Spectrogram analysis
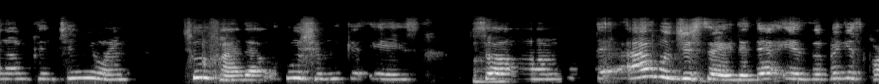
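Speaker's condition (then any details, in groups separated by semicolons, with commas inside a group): Cerebral palsy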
